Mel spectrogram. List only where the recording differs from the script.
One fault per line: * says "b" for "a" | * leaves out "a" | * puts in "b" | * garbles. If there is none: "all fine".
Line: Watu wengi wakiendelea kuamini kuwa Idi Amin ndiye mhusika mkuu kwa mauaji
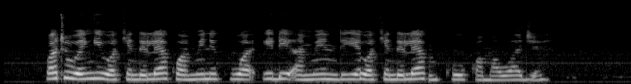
* says "wakiendelea" for "mhusika"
